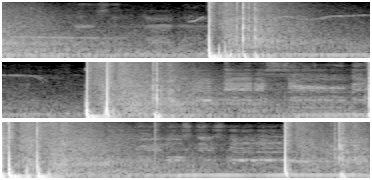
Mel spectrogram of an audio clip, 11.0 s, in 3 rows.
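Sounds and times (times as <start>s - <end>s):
fireworks bursting: 0.0s - 1.1s, 1.9s - 6.3s, 7.3s - 9.2s.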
